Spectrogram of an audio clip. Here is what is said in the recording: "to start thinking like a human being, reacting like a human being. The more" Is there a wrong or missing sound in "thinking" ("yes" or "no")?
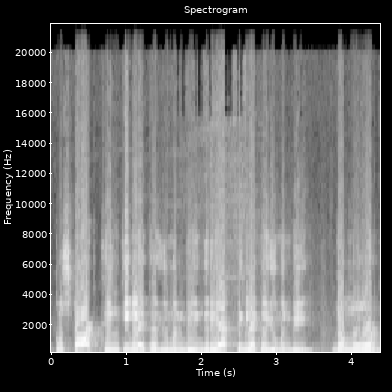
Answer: yes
